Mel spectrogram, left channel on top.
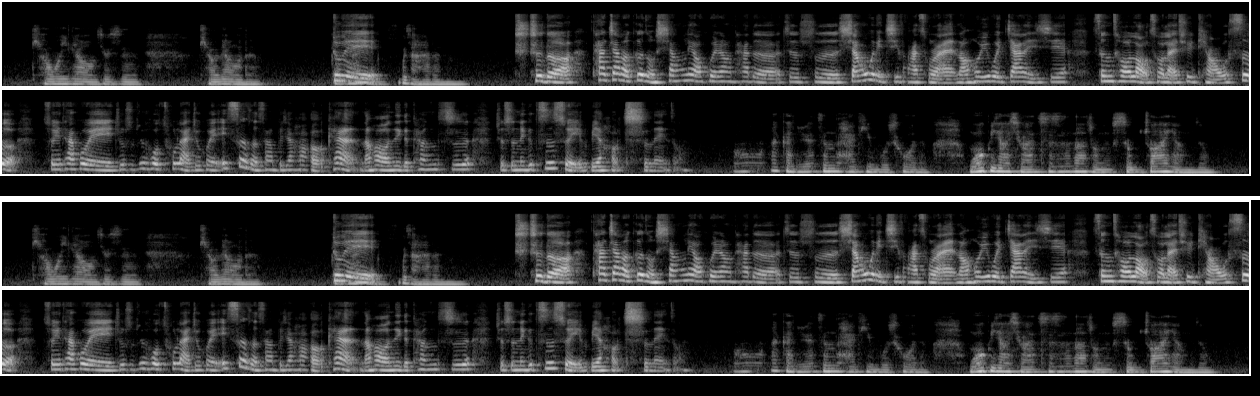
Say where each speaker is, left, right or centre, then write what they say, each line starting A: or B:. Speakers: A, on the left; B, on the right.
A: 调味料，就是调料的，感觉还挺复杂的呢。
B: 对，是的，它加了各种香料，会让它的就是香味激发出来，然后又会加了一些生抽、老抽来去调色，所以它会就是最后出来就会，诶，色泽上比较好看，然后那个汤汁就是那个汁水也比较好吃那种
A: 哦，那感觉真的还挺不错的。我比较喜欢吃是那种手抓羊肉。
